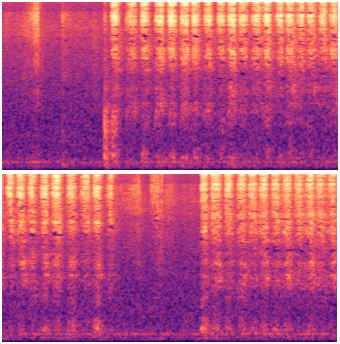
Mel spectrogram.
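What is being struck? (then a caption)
Colored pencil on a paper sheet. A red colored pencil shades the star points of a flat white paper mandala page resting on a table, rubbing in quick repeated strokes. The sound is a steady, bright, scratchy rasp that pulses with each stroke, with brief lighter pauses before the strokes pick up again.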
